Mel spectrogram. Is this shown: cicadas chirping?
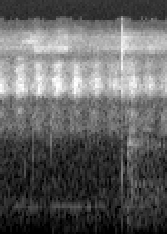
yes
